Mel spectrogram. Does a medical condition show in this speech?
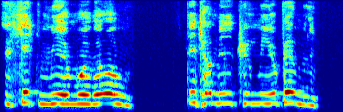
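Yes: cerebral palsy; speech affected.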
